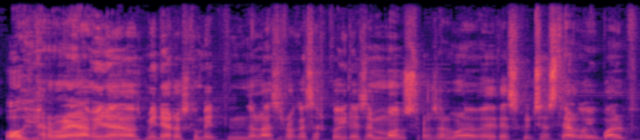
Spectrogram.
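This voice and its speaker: A man's voice: a little high, soft background music, pitched above the performer's own voice, close to an everyday voice. Moura, a cursed woman freed, read by a man. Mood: grateful. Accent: Spain Spanish with a clumsy attempt at Galician. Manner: slow, flat game-dialogue reading with Galician words. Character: grateful young woman freed from monster curse.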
